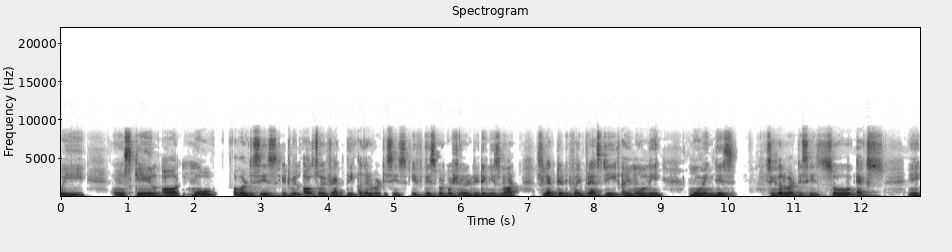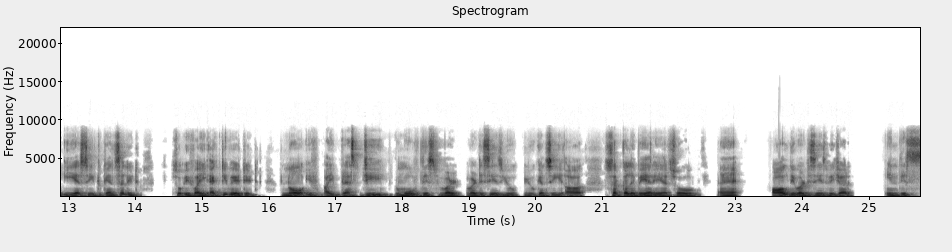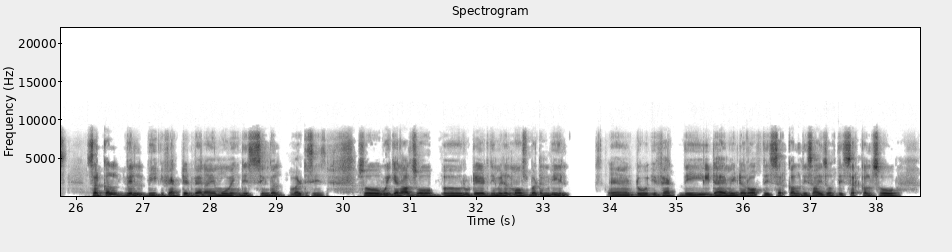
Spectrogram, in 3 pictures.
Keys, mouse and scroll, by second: 15.6 click.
